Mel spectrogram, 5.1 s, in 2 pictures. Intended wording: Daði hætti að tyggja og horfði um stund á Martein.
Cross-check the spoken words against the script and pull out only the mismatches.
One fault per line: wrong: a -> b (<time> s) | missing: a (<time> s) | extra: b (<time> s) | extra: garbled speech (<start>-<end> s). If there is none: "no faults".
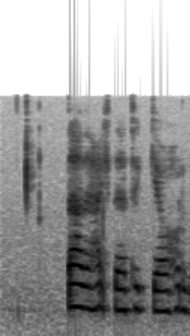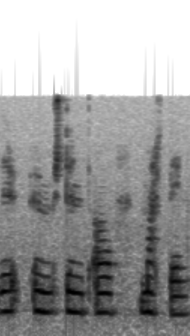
no faults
